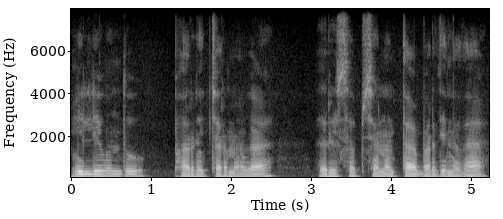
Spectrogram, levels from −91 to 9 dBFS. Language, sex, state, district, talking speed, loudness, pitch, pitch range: Kannada, male, Karnataka, Bidar, 90 wpm, -18 LUFS, 110 Hz, 105-125 Hz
